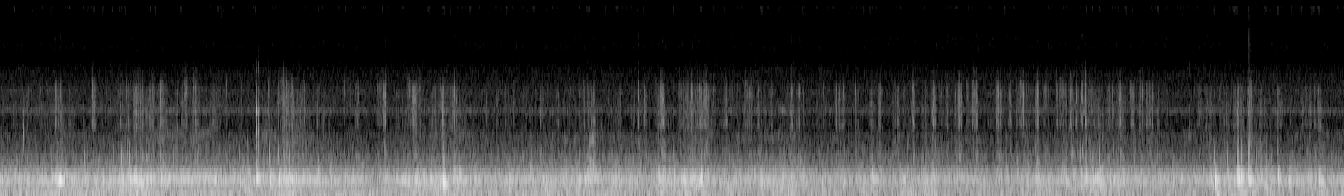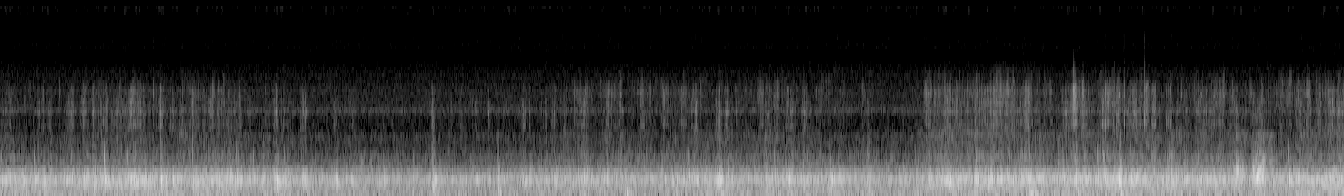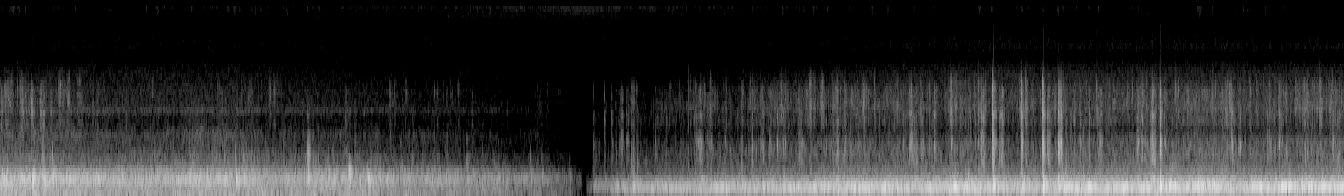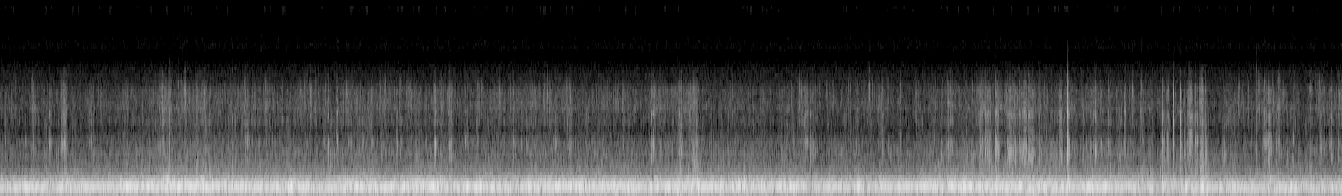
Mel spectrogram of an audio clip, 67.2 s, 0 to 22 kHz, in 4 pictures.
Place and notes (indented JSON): {
  "title": "Emmerthal, Germany SOUNDS FROM THE TREE (Bio Acoustics Of Plants) - SOUNDS FROM THE TREE (Bio Acoustics Of Plants)",
  "date": "2021-01-31 13:25:00",
  "description": "Recording sounds from the inside of the tree. That days it was q quite windy, so some external noises from the wind on the mic are heard in the recording file.\nTASCAM DR100-MKIII\nMicrophone For Earthquakes & Infra Sonic Frequencies",
  "latitude": "52.07",
  "longitude": "9.35",
  "altitude": "103",
  "timezone": "Europe/Berlin"
}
